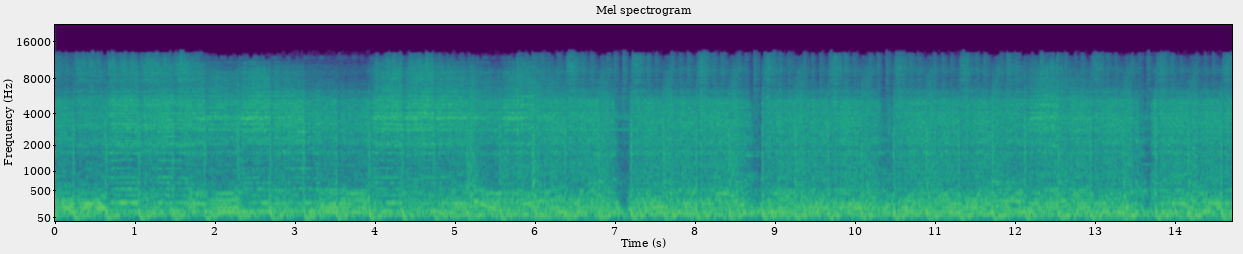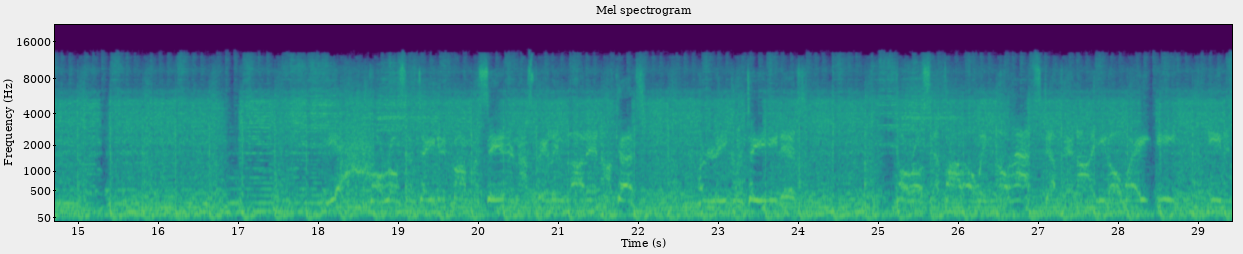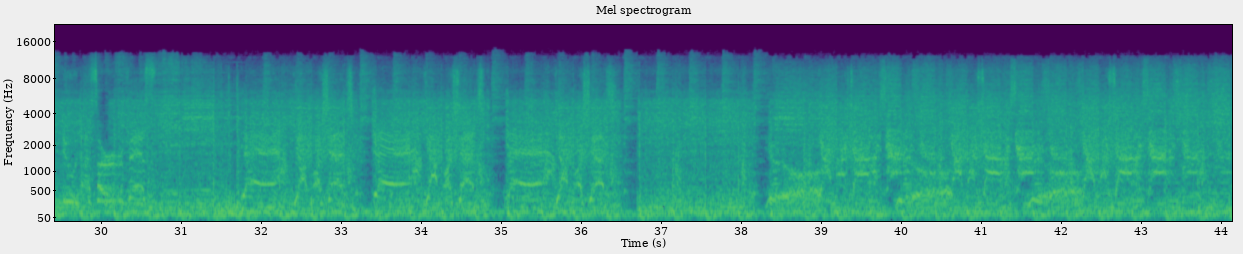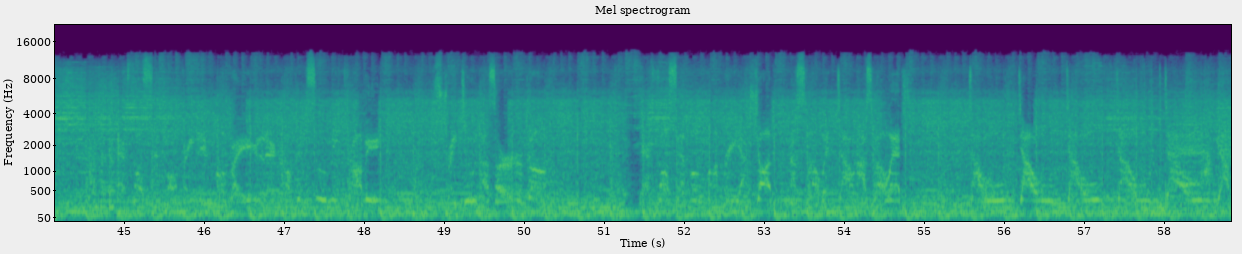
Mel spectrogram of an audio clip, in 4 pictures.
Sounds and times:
Music: 0:00.0 - 0:58.8.

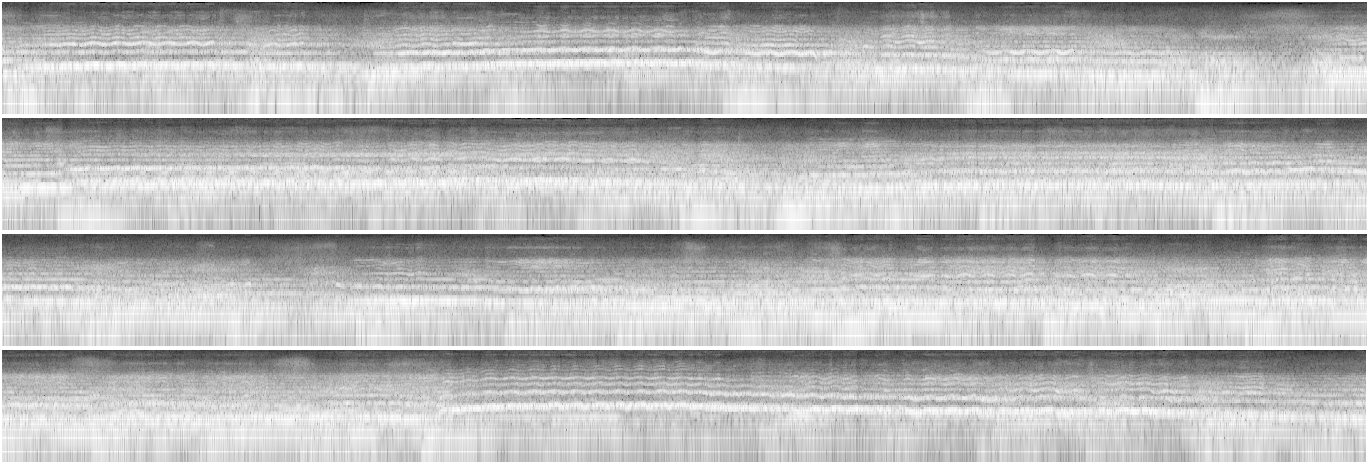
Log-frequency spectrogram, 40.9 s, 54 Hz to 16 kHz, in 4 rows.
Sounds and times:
Opera: 0:00.0 - 0:40.9.

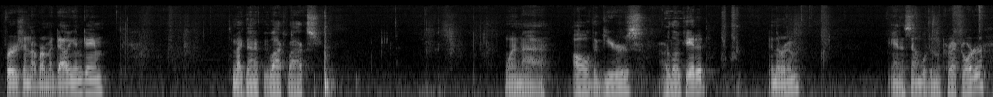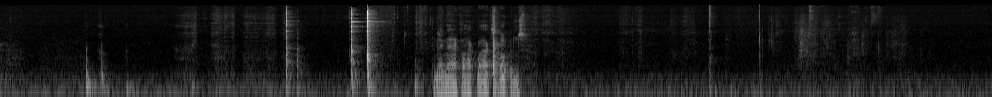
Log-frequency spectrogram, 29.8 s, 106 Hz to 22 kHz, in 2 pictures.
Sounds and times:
Speech: 0:00.0 - 0:01.6, 0:03.4 - 0:04.9, 0:07.6 - 0:10.7, 0:11.5 - 0:12.1, 0:13.3 - 0:14.9, 0:21.4 - 0:22.9.

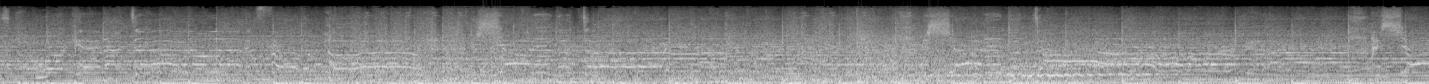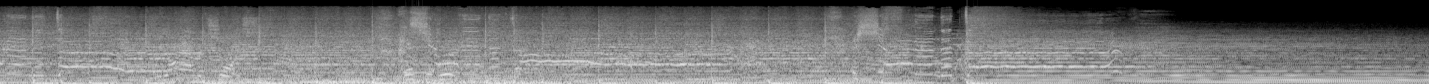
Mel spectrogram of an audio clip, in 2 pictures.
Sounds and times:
Angry music: 0:00.0 - 0:28.5
Speech: 0:15.6 - 0:17.0, 0:18.2 - 0:19.4.

